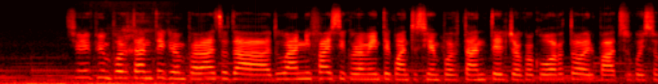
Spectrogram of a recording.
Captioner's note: woman speaking in foreign language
